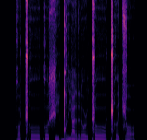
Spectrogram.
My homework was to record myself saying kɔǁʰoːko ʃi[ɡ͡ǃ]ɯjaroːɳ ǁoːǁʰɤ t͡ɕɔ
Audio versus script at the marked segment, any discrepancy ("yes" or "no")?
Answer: no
